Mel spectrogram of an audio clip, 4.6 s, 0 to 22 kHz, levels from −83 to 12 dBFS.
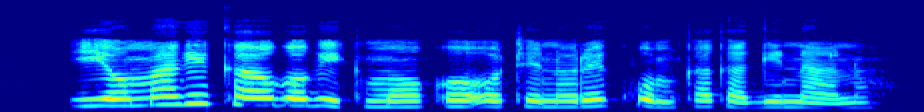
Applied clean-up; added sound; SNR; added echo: none; none; none; none.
